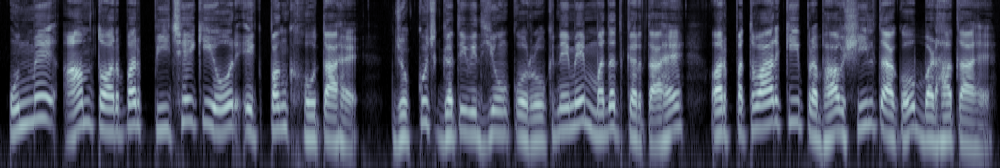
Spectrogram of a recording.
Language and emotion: Hindi, neutral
